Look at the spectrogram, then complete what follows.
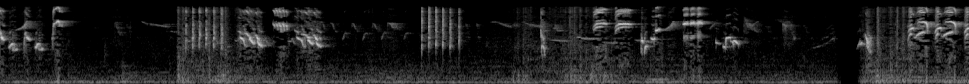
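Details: Sunda robin singing nyuling ngerol style, with high looping whistled phrases broken by loud bursts of wing flapping and clattering against a low background hum.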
